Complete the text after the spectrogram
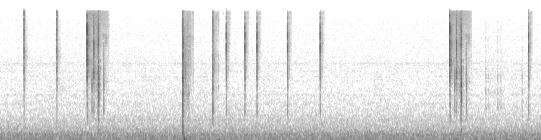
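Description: Short menu clicks tick as a cursor moves between items.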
